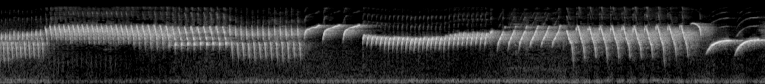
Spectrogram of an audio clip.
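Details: Many canaries sing together in response to music, producing dense, rapid buzzy trills, a steady whistled tone and quick bursts of repeated downslurred syllables that change tour every second or two.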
